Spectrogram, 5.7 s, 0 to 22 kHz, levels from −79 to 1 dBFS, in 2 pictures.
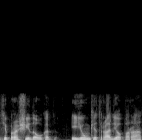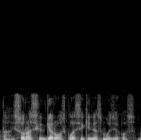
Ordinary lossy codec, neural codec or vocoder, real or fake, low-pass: Opus, 64 kbps; none; real; 7.2 kHz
